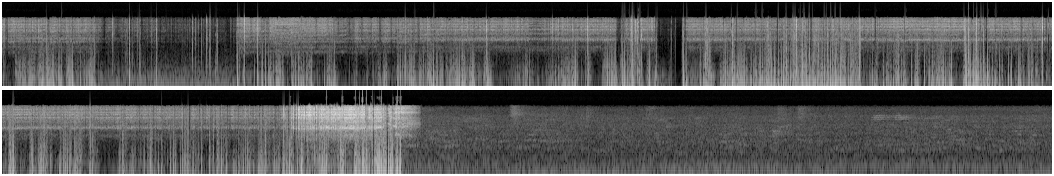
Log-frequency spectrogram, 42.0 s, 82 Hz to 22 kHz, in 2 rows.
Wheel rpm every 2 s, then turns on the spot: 210, 210, 210, 210, 230, 230, 240, 230, 230, 230, 230, 230, 230, 230, 60, 0, 0, 0, 0, 0, 0.
none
